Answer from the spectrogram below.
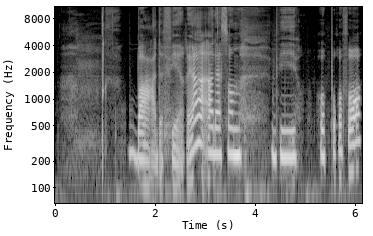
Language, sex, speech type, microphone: Norwegian, female, spontaneous, Shure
